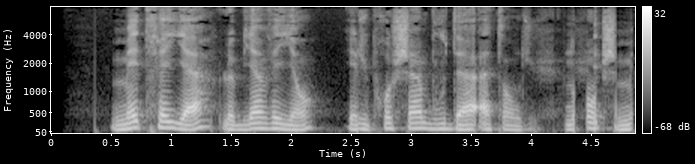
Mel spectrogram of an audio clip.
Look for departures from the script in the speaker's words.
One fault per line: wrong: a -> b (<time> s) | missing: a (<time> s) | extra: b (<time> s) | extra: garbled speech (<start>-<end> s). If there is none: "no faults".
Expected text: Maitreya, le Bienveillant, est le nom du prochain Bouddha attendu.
missing: le nom (2.5 s)
extra: garbled speech (4.3-4.8 s)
